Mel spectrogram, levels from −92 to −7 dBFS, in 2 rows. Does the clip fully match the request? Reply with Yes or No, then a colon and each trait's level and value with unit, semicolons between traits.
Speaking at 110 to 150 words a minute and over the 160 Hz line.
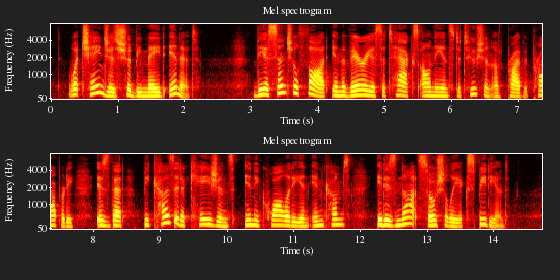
Yes: slow, 135 wpm; medium, 185 Hz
